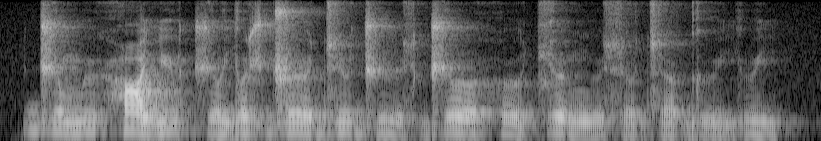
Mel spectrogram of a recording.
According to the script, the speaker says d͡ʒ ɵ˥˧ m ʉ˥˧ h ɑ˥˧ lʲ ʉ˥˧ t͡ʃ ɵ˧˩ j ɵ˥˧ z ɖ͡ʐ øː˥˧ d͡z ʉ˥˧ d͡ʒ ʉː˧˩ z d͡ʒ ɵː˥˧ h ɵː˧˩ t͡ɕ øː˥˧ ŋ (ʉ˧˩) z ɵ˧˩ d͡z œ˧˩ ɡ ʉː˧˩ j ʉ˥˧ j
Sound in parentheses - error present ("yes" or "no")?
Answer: no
